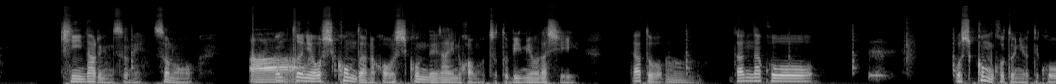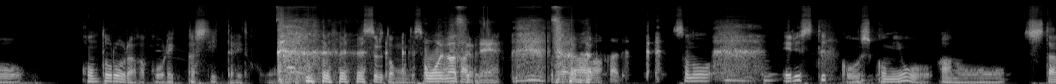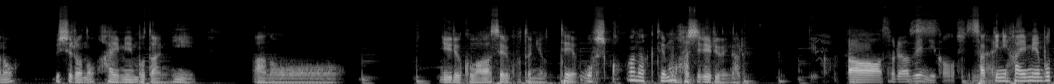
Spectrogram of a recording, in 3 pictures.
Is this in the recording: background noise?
yes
